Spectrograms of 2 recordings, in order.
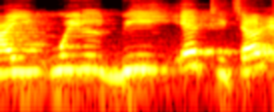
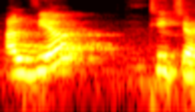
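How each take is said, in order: First: I will is said as two full words. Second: I will is contracted into one syllable. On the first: "আমরা এটাকে বলি আই উইল বি এ teacher" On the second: "এটাকে না বলে আমরা বলতে পারি আউল be আ teacher"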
